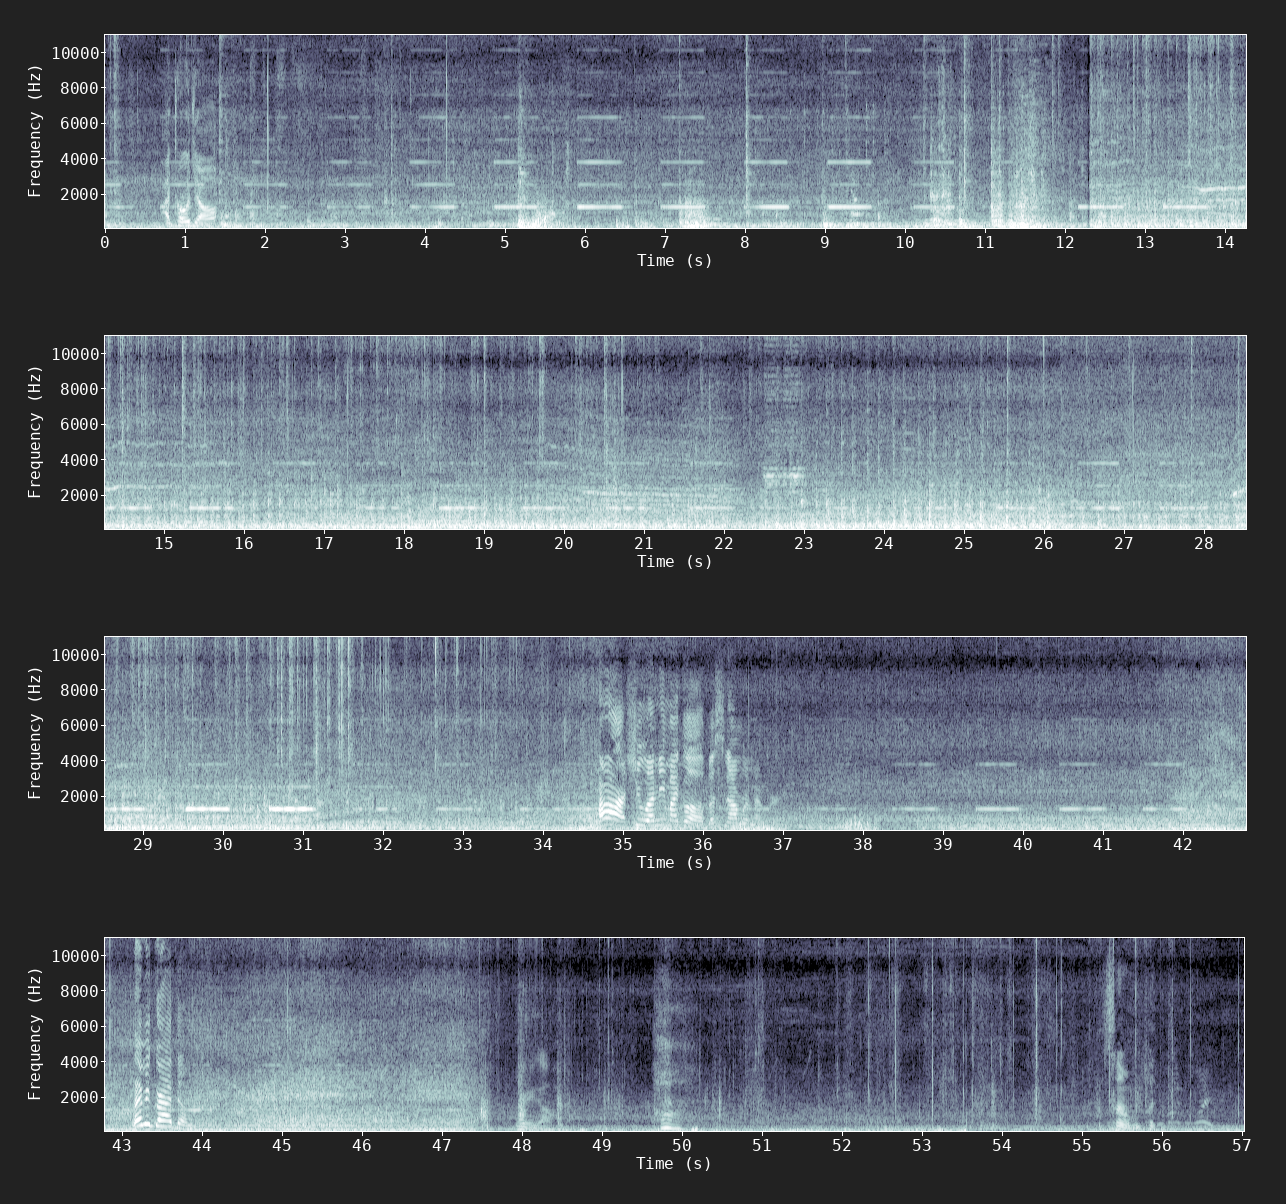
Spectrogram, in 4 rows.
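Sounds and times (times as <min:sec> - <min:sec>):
backup alarm beeping: 0:00.0 - 0:44.2
machine engine running: 0:12.2 - 0:37.6.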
